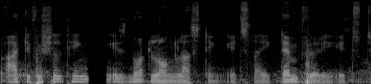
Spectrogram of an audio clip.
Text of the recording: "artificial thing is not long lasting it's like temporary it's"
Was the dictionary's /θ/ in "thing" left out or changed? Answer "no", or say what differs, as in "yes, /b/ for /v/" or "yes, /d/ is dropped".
yes, /t/ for /θ/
